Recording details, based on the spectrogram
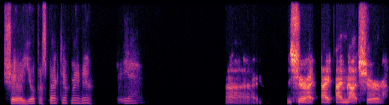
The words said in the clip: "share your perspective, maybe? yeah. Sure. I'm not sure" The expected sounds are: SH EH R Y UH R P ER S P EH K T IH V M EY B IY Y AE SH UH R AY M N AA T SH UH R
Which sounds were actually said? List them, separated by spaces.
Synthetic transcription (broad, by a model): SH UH R Y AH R P ER S P EH K T IH V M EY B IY Y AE SH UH R AY M N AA T SH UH R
